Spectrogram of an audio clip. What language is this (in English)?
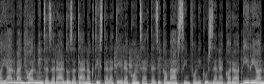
Hungarian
